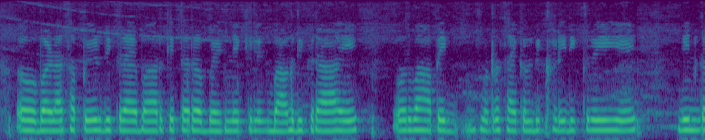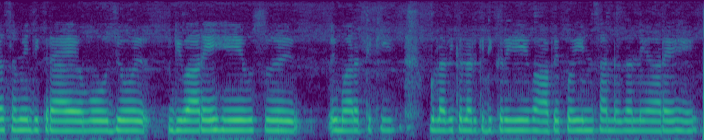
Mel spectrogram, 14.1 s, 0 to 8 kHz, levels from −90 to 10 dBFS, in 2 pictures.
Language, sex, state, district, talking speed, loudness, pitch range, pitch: Hindi, female, Rajasthan, Nagaur, 240 wpm, -26 LUFS, 210-220 Hz, 215 Hz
